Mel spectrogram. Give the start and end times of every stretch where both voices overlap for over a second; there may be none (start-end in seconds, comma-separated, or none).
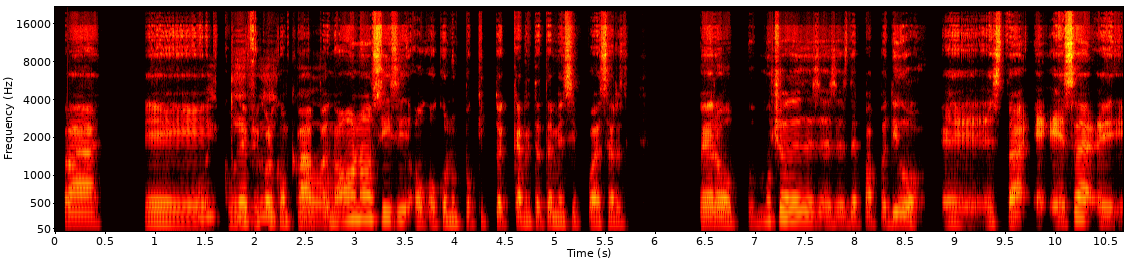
1.4-2.9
